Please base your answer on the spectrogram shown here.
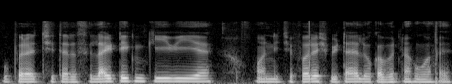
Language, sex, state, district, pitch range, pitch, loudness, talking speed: Hindi, male, Himachal Pradesh, Shimla, 125-135 Hz, 125 Hz, -16 LUFS, 225 wpm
